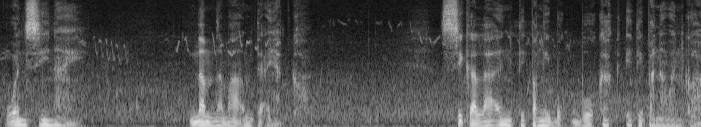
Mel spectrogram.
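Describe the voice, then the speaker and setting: A man's voice: deep voice, a little slow, background noise. A man playing a proud, ardent suitor in an Ilocano-accented radio drama. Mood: tender, ardent. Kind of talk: Philippine radio drama acting. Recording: music playing behind the voice. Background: music.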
